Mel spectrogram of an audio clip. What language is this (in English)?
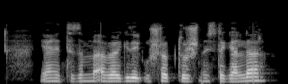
Uzbek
